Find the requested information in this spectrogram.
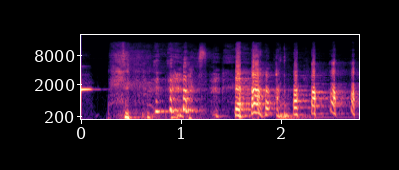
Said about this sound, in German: Dafür ist das Pfeifen eigentlich auch viel zu kurz.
